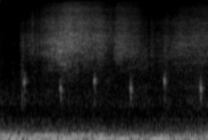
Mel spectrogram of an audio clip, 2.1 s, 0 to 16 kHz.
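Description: Steady low road and tyre rumble inside the cabin of a Hyundai IONIQ 5 RWD electric car on the move, with no engine sound. A faint, regular ticking runs at about three ticks a second.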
